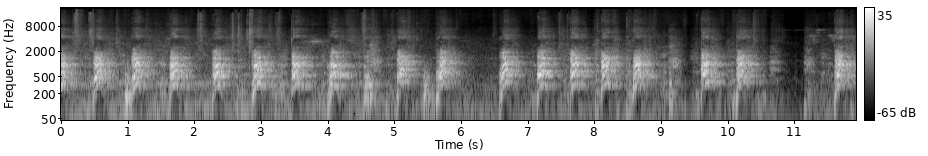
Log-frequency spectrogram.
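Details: Leo, a pet German Shepherd, barks in a steady run of sharp, mid-pitched barks, roughly two every second, with short breaks near the end.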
